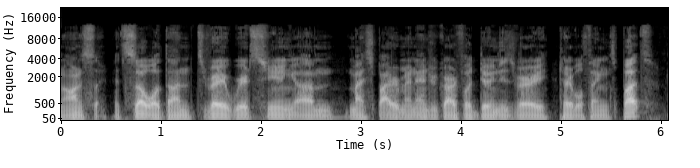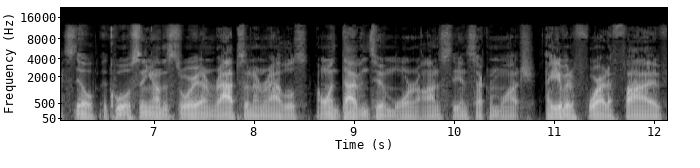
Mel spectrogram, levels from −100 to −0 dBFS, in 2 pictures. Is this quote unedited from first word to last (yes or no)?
no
